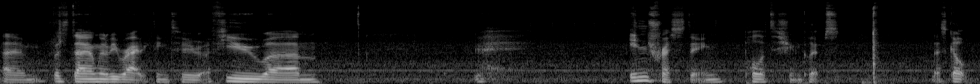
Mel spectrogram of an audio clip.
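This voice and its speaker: A man's voice: medium pitch, slow, long pauses, slight background noise. A man hosting a casual reaction video, chatty and loose, laughing often between asides. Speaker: video host.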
